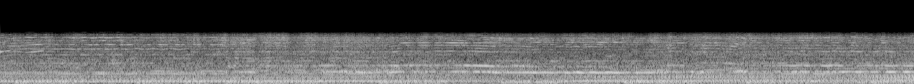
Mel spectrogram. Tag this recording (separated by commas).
Music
